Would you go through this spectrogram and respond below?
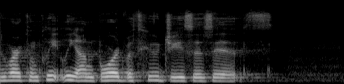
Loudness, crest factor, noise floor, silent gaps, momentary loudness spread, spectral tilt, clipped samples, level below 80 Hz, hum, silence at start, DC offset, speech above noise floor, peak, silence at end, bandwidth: -24 LUFS; 18 dB; -58 dBFS; none; 17 LU; -6 dB/octave; under 0.1%; -82 dBFS; none; 0 s; under 0.1%; 35 dB; -6 dBFS; 0.75 s; 13.5 kHz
